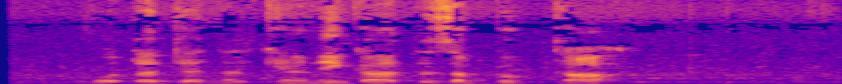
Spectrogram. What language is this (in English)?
Urdu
